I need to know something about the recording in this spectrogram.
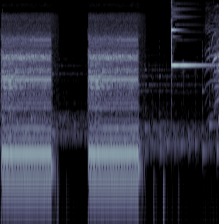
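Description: Two identical electronic buzzer-like tones, each about a second long and cutting on and off sharply, with a pause of under a second between them, over soft background music. A thin high tone begins near the end.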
